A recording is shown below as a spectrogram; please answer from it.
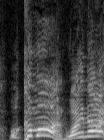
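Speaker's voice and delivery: high, loud mock pleading; imitated coaxing. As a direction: push back with a high, insistent whine of protest. Acted pleading in retold dispute.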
